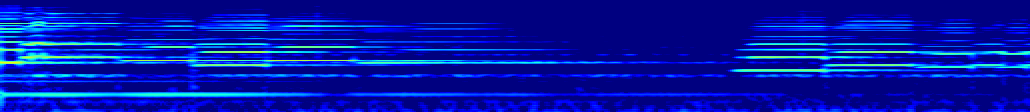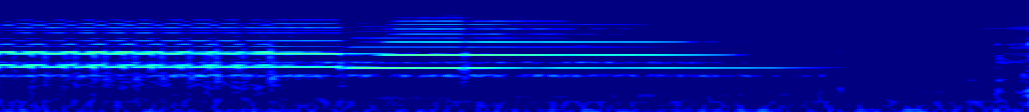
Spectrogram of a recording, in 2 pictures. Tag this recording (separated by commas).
Accordion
